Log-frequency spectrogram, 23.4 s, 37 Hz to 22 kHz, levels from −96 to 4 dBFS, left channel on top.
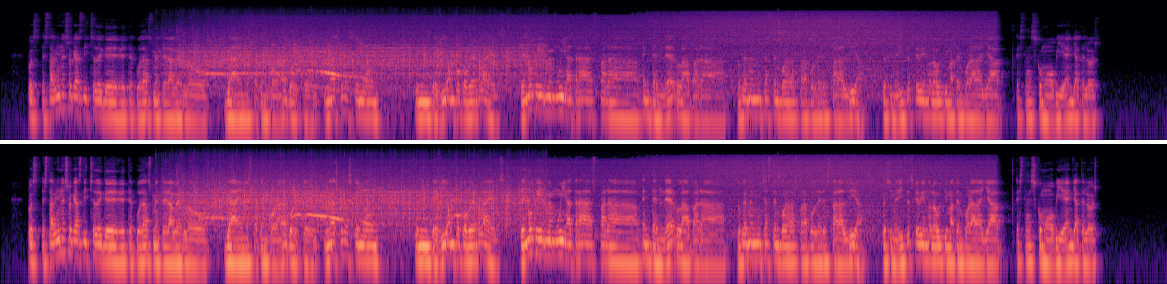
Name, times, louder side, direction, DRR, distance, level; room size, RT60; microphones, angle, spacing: voice 1, 0.6-4.2 4.5-7.6 8.3-10.1 10.4-17.3 17.6-20.1 20.3-21.9, right 5 dB, 65° right, 0.4 m, -28 dB
Applause, 3.0-11.0, right 4 dB, 80° right, 1.3 m, -33 dB
sound 1, 3.7-19.9, right 2 dB, 15° right, 2.4 m, -45 dB
8.3 x 6.1 x 3.3 m
head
